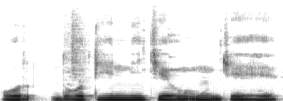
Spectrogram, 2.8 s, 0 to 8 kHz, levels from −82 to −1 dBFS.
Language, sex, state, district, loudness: Hindi, male, Uttar Pradesh, Saharanpur, -13 LUFS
